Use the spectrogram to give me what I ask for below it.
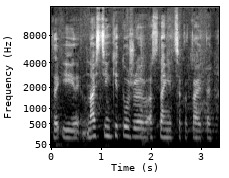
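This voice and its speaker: Noticeable background noise sits behind a woman who talks at a very slow pace with ordinary pitch variation. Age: old. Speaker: amateur actress with visual impairment. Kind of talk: interview.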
